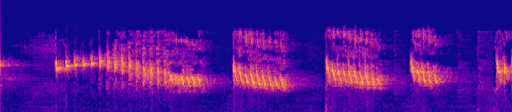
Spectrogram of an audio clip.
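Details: Asian pied starling loud chattering song on a training recording: one long grating trill that falls in pitch, followed by three shorter buzzy bursts with short pauses.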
